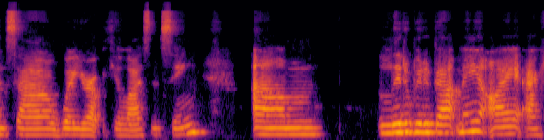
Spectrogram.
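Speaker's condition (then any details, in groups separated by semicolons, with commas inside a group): No condition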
